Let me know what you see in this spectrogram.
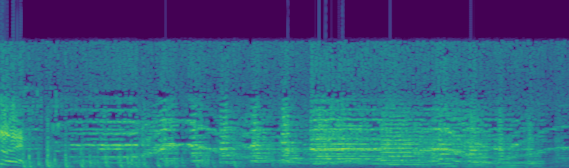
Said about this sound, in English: Beside the great horse Silver, he paused, made sure no one intended to draw a gun, then mounted quickly to be caught and rode away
